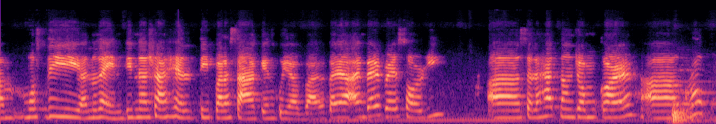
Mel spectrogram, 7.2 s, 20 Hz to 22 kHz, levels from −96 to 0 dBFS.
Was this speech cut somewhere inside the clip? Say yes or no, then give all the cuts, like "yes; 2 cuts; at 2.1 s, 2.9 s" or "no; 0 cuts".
no; 0 cuts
